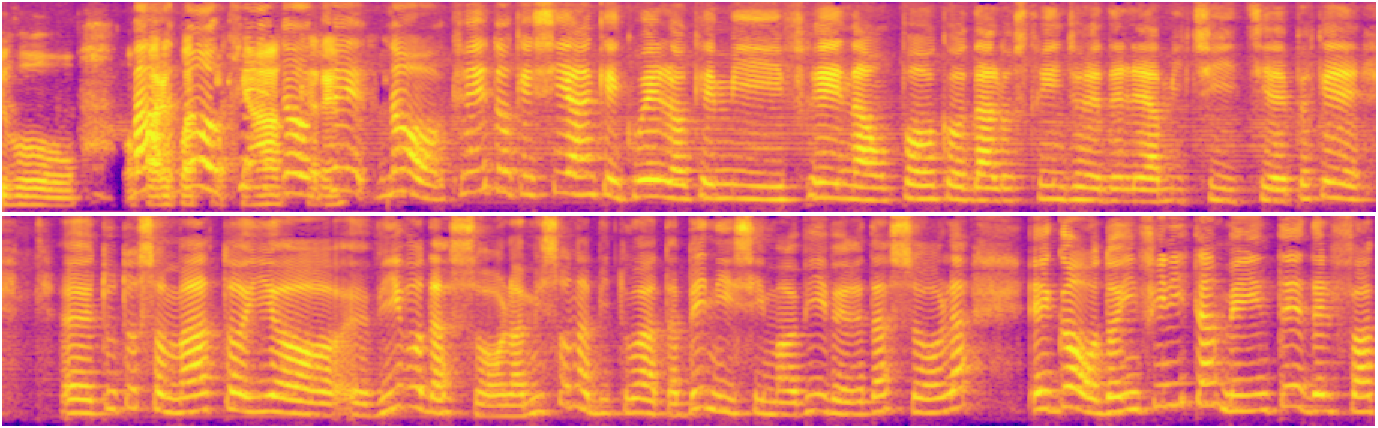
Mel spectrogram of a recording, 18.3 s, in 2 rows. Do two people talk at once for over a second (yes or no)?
yes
